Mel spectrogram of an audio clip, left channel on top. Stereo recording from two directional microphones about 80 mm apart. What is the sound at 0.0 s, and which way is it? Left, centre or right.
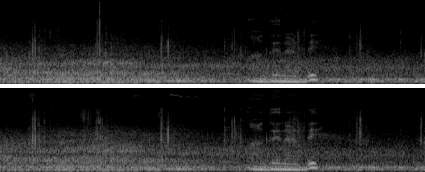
Biting, centre.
